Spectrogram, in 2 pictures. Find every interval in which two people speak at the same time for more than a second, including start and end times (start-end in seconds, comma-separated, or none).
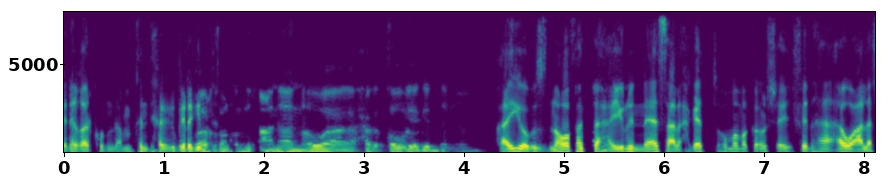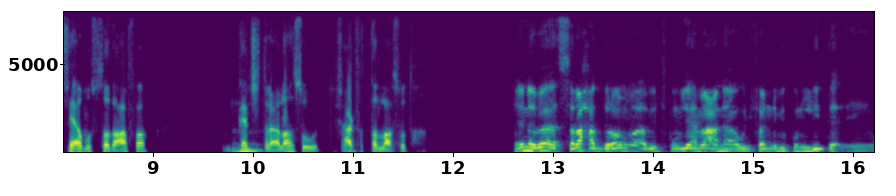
none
